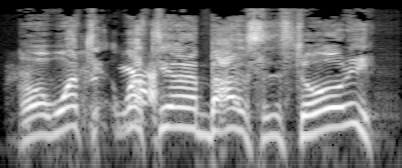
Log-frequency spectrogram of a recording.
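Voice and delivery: nasal put-on Liverpool accent. Holding nose to do a caller's accent: nasal put-on Liverpool accent. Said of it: "if I hold me nose".

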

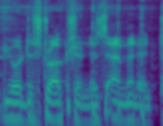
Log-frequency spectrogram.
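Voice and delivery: deep, scary villain voice. Doing an impression of a villain announcing destruction: deep Darkseid voice. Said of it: "he would be deep like this".

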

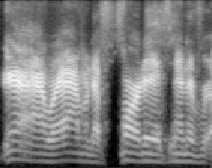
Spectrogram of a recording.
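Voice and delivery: put-on silly cartoon penguin voice. Quoting a newspaper columnist, done in a put-on penguin voice. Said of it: "I'm not sure why I'm doing a penguin voice".

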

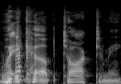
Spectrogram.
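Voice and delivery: plain

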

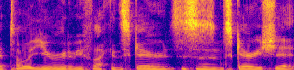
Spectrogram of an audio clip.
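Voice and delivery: ordinary talk

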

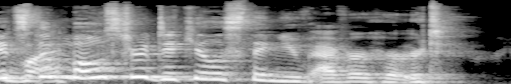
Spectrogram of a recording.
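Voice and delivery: words breaking into laughter. Telling another speaker a story, trying not to laugh: laughing while talking. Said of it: "I'm gonna start laughing".

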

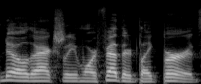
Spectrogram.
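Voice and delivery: ordinary delivery

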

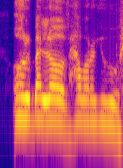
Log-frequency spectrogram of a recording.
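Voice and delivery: put-on French accent. Retelling how her French family greeted her, French accent. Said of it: "being all French".

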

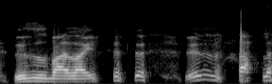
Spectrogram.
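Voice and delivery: ordinary talk, nothing marked

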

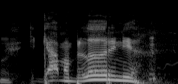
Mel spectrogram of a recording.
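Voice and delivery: put-on heavy, creepy Southern accent. Quoting a show character's line in an accent he didn't use; creepy Southern accent. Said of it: "he didn't say it in the creepy Southern accent. I just did".

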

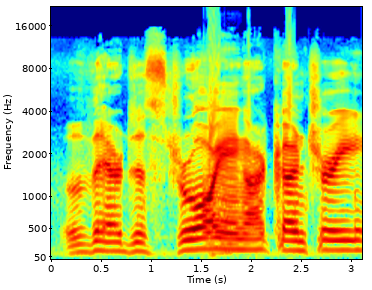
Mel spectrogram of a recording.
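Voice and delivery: put-on very slow, drunk-sounding, high-pitched, words dragged out. Describing how Trump sounds on YouTube clips: slow, drunk-sounding Donald Trump voice. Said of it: "and then on YouTube he's like".

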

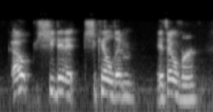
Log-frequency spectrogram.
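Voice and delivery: ordinary delivery

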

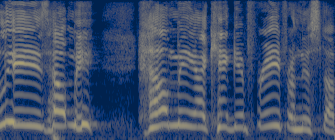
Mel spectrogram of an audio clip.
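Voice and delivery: tearful, weeping, heartfelt begging. A pastor retells a man begging him for help, retelling a weeping plea. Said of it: "he's just weeping and from his heart".

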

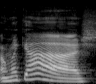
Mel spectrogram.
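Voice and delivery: put-on high Valley Girl accent, gosh stretched out. Recalling an accent someone had to do, speaker does a Valley Girl accent. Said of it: "I think you had to do like the whole like Valley Girl thing".

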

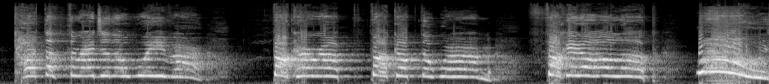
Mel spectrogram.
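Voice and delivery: very loud, very high-pitched shrieking scream. Narrator voicing Swift River running up to the DJ's mic, screaming into the mic. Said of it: "She screams that into the mic".

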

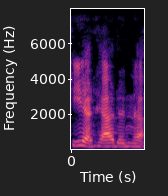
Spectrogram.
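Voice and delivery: ordinary delivery

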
